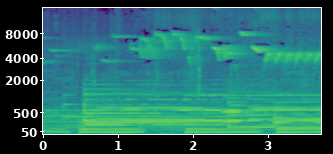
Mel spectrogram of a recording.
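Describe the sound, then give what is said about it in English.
A dunnock sings a quick, high, subtle fluting warble in short bursts, like 'tilu-tilu', at the south end of a meadow, fairly faint above a loud, steady, low harmonic drone that fills the background throughout. “I can hear a dunnock singing at the south end of the meadow here. It's quite a subtle fluting song.”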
